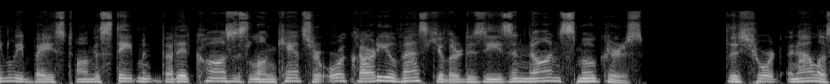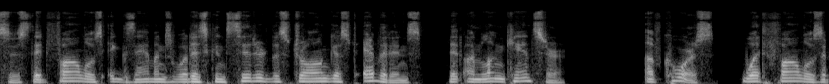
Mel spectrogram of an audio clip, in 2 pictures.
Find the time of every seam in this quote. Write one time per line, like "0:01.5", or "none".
none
